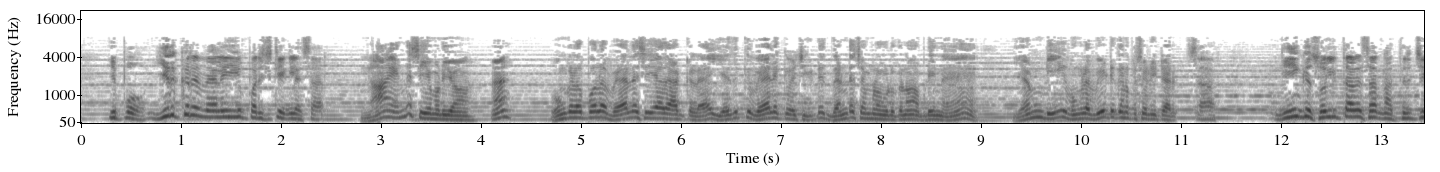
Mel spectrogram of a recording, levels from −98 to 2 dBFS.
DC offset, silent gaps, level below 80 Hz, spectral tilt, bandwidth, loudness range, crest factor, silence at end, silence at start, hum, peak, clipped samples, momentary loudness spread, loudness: under 0.1%; none; -70 dBFS; -4.5 dB/octave; 8.4 kHz; 2 LU; 16 dB; 0 s; 0 s; none; -14 dBFS; under 0.1%; 11 LU; -31 LUFS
